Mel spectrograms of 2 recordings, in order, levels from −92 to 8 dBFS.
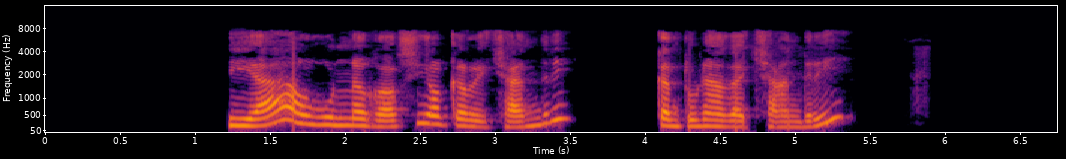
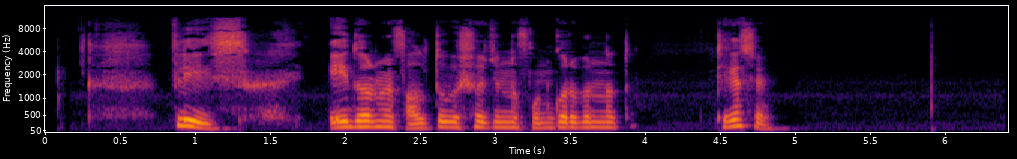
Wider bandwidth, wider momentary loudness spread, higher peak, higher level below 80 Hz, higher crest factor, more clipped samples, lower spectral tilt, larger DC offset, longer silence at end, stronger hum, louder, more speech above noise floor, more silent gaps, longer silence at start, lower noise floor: second, 8 kHz vs 11.5 kHz; second, 9 LU vs 20 LU; about the same, -4 dBFS vs -6 dBFS; first, -60 dBFS vs -74 dBFS; about the same, 20 dB vs 20 dB; neither; about the same, -5 dB/octave vs -5 dB/octave; neither; about the same, 1.45 s vs 1.55 s; neither; about the same, -21 LUFS vs -23 LUFS; first, over 70 dB vs 48 dB; first, 3.54-4.07 s vs none; first, 1.2 s vs 0.3 s; first, under -90 dBFS vs -71 dBFS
